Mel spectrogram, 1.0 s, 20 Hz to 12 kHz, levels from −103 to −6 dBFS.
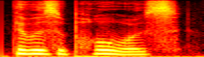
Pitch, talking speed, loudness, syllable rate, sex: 200 Hz, 235 wpm, -16 LUFS, 7.7 syllables/s, female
